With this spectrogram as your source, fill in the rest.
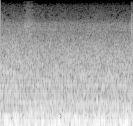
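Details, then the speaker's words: Crown reach-in bottle cooler after securing the condenser fan motor with tie wraps: steady low hum with even airflow, no rattle, scrape or ticking; condenser fan running quietly. "as you can see everything is nice and quiet I can actually feel the airflow now which is great"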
